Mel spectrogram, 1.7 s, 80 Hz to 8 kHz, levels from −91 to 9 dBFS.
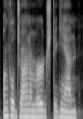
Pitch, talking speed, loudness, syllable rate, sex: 150 Hz, 145 wpm, -15 LUFS, 5.5 syllables/s, female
